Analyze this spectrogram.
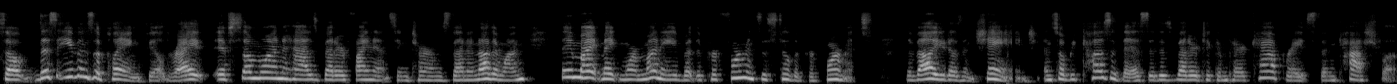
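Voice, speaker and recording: A somewhat breathy woman with a fairly high pitch and lively intonation. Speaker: real estate investor. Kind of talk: webinar presentation. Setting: online webinar. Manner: fast.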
